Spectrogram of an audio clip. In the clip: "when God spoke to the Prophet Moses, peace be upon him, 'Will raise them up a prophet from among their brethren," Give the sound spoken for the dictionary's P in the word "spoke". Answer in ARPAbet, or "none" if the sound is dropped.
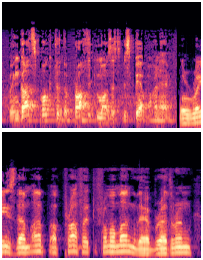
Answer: B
